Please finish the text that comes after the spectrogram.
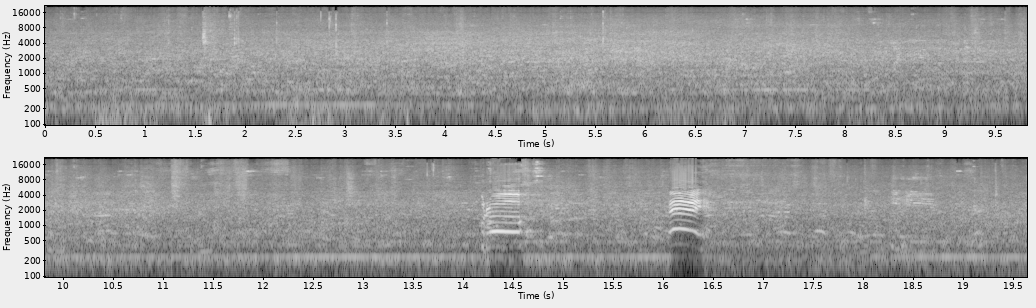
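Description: A train passes on the railway near a station in Dumka, a steady loud rumble with brief squeals and clatter, while people talk over it throughout.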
